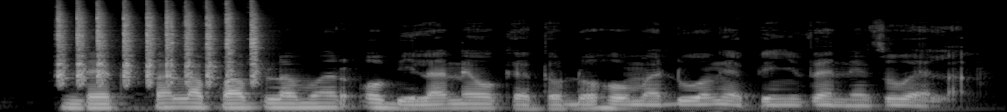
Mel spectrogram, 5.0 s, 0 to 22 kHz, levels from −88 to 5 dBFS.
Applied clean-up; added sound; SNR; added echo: classical method log-MMSE.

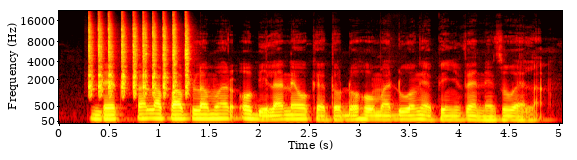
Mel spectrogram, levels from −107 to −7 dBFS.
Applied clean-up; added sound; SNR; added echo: none; Ratchet, pawl; -3 dB; none.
